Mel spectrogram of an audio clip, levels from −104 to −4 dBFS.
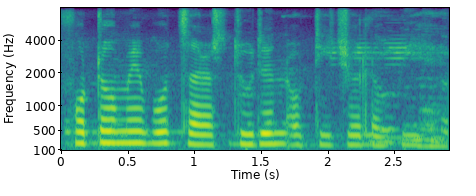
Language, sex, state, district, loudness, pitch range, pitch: Hindi, female, Arunachal Pradesh, Papum Pare, -18 LUFS, 195-230 Hz, 210 Hz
